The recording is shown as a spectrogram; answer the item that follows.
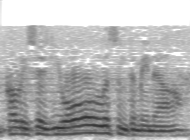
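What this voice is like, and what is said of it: Put-on American accent. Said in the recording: “I think he must speak to you with an American accent.”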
